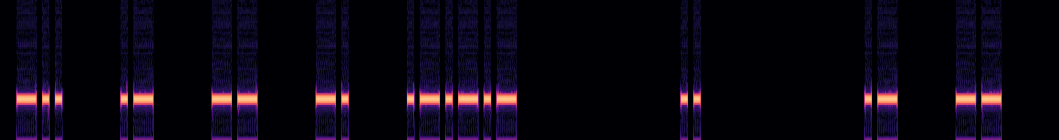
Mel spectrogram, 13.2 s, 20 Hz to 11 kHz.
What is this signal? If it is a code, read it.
Morse code, heard as a keyed tone, about 15 wpm, spaced as for 8 wpm, 1000 Hz. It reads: DAMN. I AM
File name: qotdfiles / 8wpm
